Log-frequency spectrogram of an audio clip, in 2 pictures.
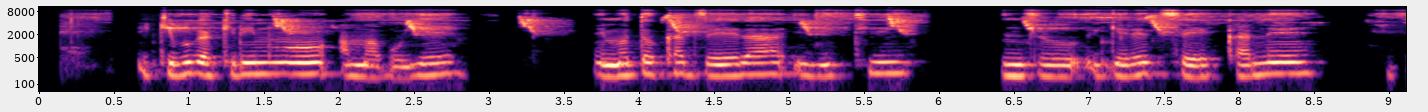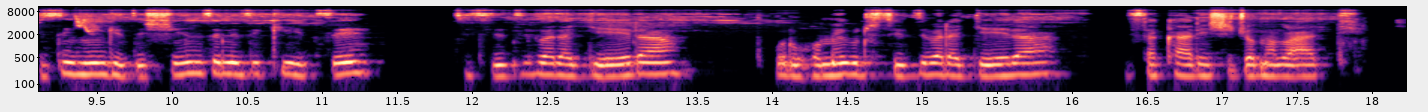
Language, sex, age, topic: Rundi, female, 36-49, education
